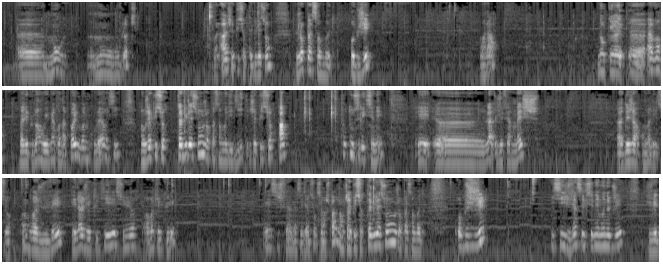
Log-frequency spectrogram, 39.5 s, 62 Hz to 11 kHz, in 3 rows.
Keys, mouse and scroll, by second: 0.3-4.6 middle drag, 4.8 middle click, 5.1 Tab, 9.9-12.2 middle drag, 12.2-13.9 right drag, 13.9 middle click, 14.6 middle click, 15.3 middle click, 16.8 Tab, 19.2 a, 19.8 a, 26.8-28.6 drag, 29.7-33.3 drag, 33.7 Tab, 37.6-39.4 right drag.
